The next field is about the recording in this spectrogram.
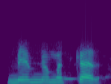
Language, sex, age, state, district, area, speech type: Odia, female, 18-30, Odisha, Sambalpur, rural, conversation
